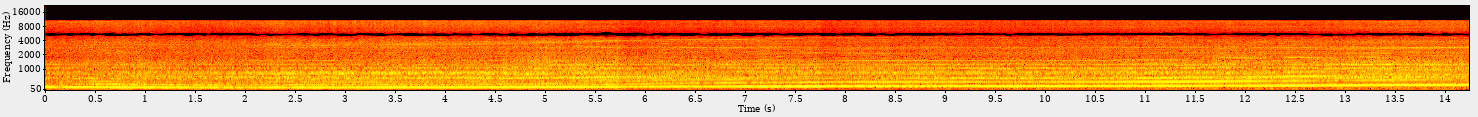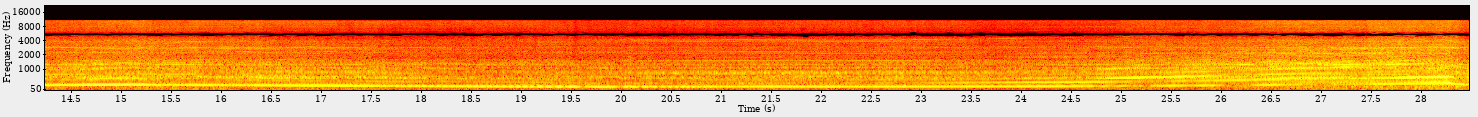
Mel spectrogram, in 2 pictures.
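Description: Car engine at track speed heard from inside the cabin. Its pitch falls and swells slowly, then climbs steadily over the last few seconds as it accelerates hard.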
